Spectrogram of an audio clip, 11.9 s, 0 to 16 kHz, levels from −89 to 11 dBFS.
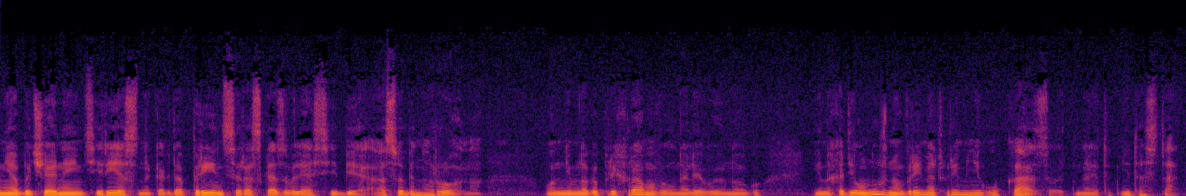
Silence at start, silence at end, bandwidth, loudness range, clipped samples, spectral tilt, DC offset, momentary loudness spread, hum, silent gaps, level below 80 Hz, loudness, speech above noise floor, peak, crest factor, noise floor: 0 s; 0.1 s; 11 kHz; 4 LU; under 0.1%; -7 dB/octave; under 0.1%; 14 LU; none; none; -56 dBFS; -23 LUFS; 32 dB; -4 dBFS; 18 dB; -54 dBFS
